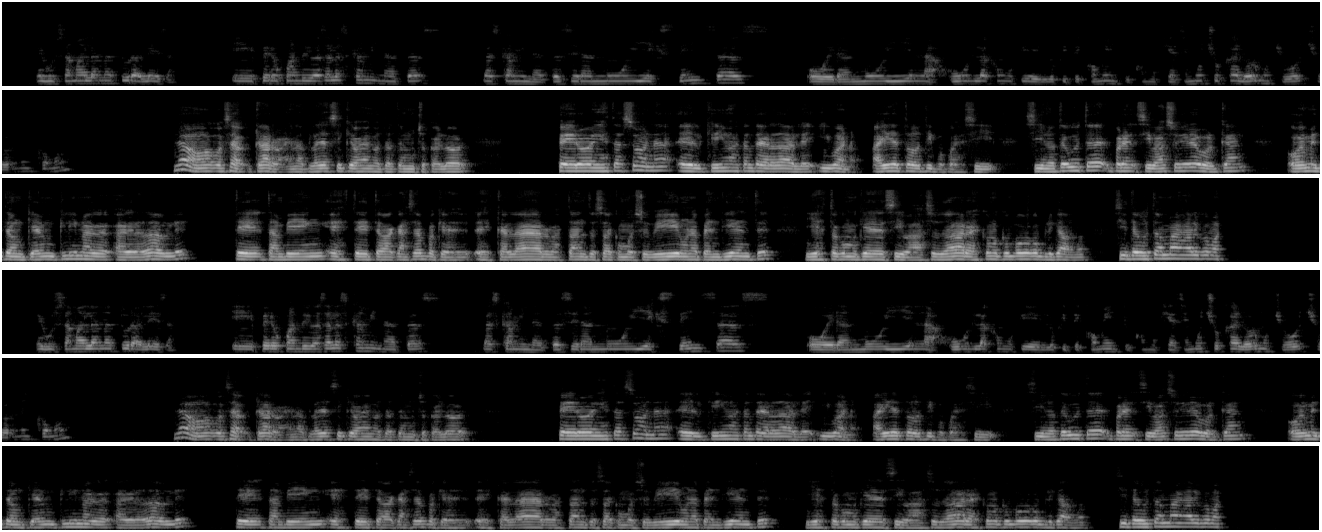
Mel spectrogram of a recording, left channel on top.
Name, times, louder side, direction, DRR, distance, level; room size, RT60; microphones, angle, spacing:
voice 1, 0.3-1.7 2.3-4.4 4.8-7.7 8.0-13.9, right 2 dB, 50° right, 0.5 m, -40 dB
voice 2, 14.9-17.9 18.7-23.1 23.4-25.6 26.0-28.3 28.7-34.1 34.4-37.2 37.5-38.5, left 4 dB, 85° left, 0.4 m, -27 dB
2.1 x 2.0 x 3.0 m
head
